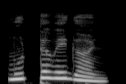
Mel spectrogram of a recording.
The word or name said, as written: ಮುಟ್ಟವೆಗಾಣ್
